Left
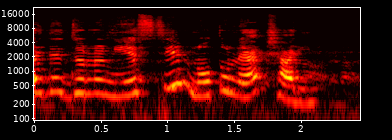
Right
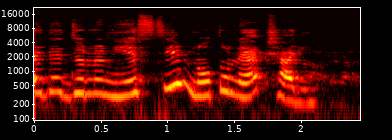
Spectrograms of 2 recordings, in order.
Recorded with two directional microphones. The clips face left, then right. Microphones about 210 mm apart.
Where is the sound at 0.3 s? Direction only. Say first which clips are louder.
Right 5 dB; 35° right (ahead or behind).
